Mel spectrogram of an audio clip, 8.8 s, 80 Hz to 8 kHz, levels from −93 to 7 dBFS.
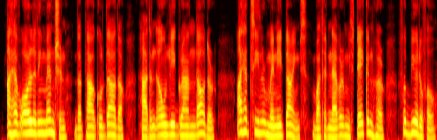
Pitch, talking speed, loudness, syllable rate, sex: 160 Hz, 170 wpm, -18 LUFS, 5.6 syllables/s, male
